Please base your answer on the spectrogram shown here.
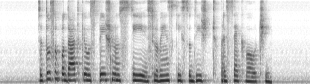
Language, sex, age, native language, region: Slovenian, female, 18-29, Slovenian, Central Slovenia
